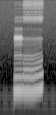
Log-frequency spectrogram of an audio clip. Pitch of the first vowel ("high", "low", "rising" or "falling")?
rising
